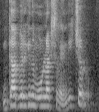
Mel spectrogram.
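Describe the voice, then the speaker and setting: A middle-aged man with a high-pitched, rapid-fire voice gives a spiritual discourse, telling stories and asking rhetorical questions with emphatic rises.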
